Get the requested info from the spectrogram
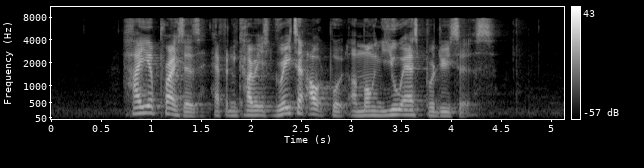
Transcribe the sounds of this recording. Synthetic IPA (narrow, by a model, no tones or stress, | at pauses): haɪəpʰɹaɪsəshɛvɛ̃nkʰaɹɪd͡ʒɡɹetəʔaʊt̚pʰʊtəmɔ̃ŋjuːɛspʰɹɔdjuːsə̰s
